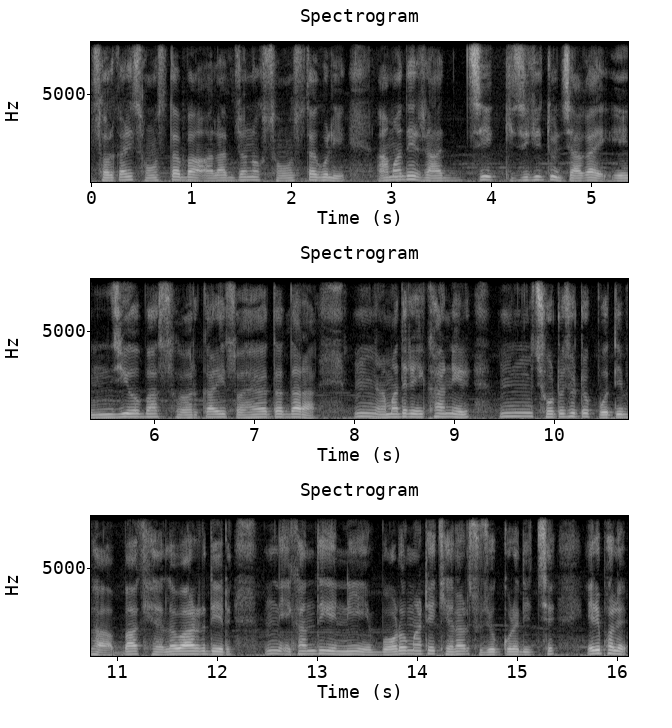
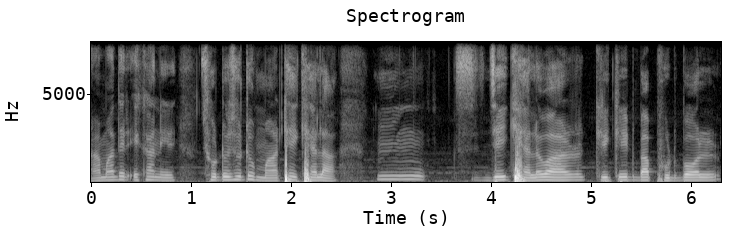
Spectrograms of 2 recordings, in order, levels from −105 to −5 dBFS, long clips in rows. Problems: constant background noise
